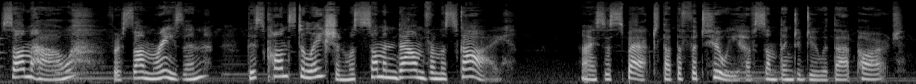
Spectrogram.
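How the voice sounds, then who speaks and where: A woman's voice: high voice, lively intonation, moderate pace, fairly bright tone. A woman voicing a proud, self-assured young astrologer in a video game, articulate and grandiose. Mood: explaining, assured.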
